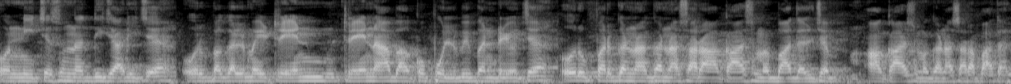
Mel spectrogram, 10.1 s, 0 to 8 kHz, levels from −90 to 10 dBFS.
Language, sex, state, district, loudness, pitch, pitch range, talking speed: Marwari, male, Rajasthan, Nagaur, -18 LUFS, 125 Hz, 115-130 Hz, 200 wpm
